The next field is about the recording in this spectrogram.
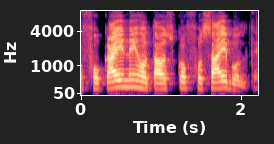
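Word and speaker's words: foci: लेकिन बहुत से लोग फोकी फोसी पता नहीं क्या क्या बोलते हैं, लेकिन मैं भी ऐसे डाउट में रहता था। फिर एक दिन डिक्शनरी में देखा मैंने इसको, तो उसके अंदर प्रोनाउंसिएशन भी लिखा रहता है ना, अगर आप एक्सपर्ट एडवांस पढ़ोगे तो उसके अंदर इसको लिखा हो फोसाई।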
